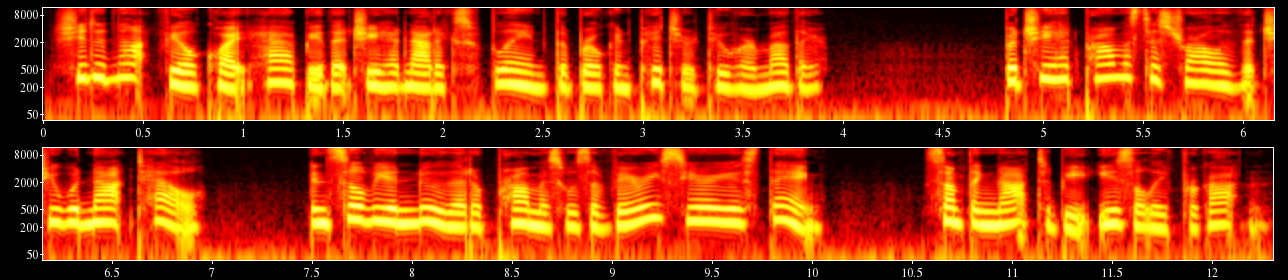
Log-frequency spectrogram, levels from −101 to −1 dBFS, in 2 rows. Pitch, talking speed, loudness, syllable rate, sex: 240 Hz, 215 wpm, -21 LUFS, 6.4 syllables/s, female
